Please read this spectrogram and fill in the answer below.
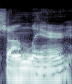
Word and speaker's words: Sean Lare: My name is pronounced Shawn Lair, as OSA said earlier, and I use hehim pronouns.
